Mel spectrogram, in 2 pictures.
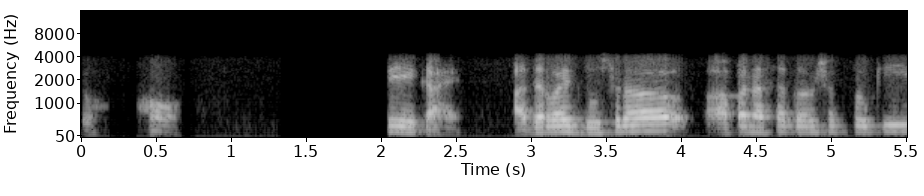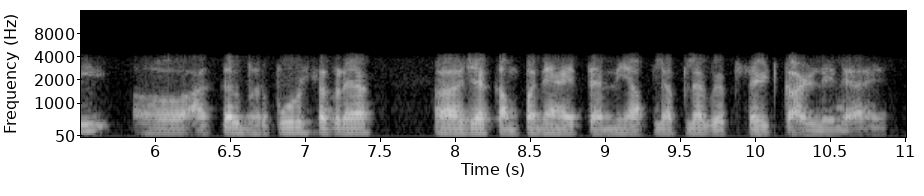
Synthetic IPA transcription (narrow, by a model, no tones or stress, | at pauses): o | ho | t̪eːka̰ɦe | ad̪əɾʋajd͡ʑd̪usɾaa̰pəɳəsakəɾuːɕək̚t̪okiː | a̰skalbʱəɾpuːɾsəɡɭja | d͡ʑjakəmpəniaɦet̪ːjanːiːapljapljaʋebsaiʈka̰ɽleleaɦe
